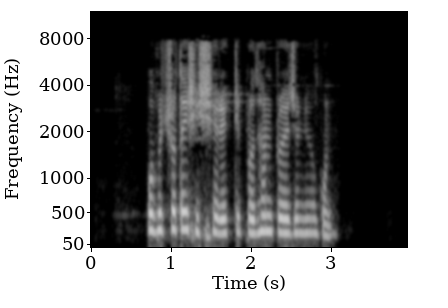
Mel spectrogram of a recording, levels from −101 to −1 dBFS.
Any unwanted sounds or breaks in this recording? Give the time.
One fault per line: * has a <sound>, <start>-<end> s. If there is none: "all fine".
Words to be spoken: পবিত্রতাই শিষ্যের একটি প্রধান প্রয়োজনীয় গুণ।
all fine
